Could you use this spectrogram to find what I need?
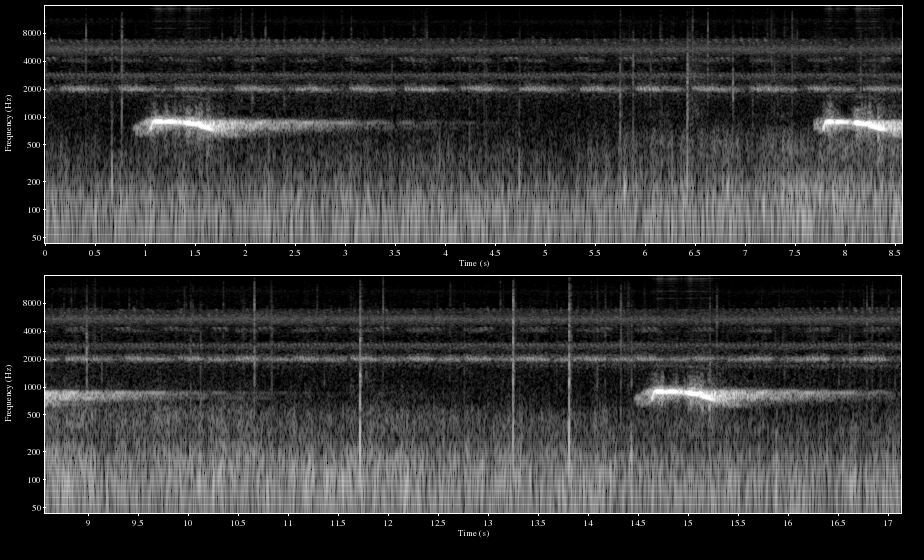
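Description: An owl hoots now and then, each call sliding down and fading.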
